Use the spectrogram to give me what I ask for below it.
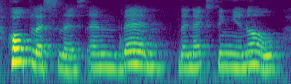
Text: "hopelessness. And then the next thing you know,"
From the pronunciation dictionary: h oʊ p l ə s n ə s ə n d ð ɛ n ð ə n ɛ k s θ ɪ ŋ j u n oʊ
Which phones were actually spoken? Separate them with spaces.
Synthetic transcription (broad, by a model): h oʊ p l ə s n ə s ə n d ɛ n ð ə n ɛ k s t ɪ ŋ j u n oʊ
